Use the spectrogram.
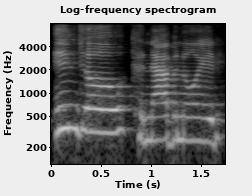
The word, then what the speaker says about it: endocannabinoid: way i i go so it's indo cannabinoid system so usually if it's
